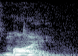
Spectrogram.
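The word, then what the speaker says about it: MIH: And it says M-I-H. I like simple things that are easy to pronounce. The H is kind of silent. And it would be pronounced my.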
